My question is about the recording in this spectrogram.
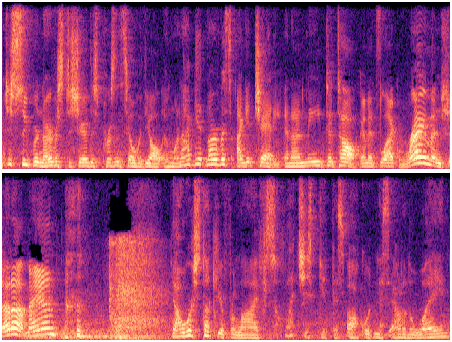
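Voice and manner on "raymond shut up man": high, loud mock shout; fed-up shout, pitched way up; exasperated yell. Acts out exasperated people yelling at him.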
